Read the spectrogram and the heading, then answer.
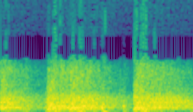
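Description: Two loud, sharp gunshots from the Lone Ranger's gun, fired toward men across the street, ring out almost a second apart, each bursting over a dense, rumbling wash of background noise, with no voices heard.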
